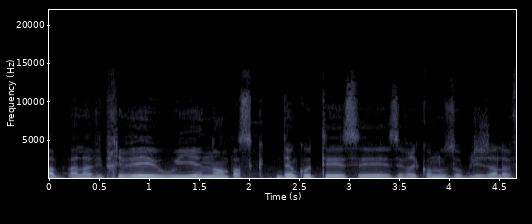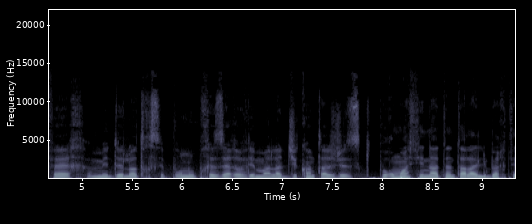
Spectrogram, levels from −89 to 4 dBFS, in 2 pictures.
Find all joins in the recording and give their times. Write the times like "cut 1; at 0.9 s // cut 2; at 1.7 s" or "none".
cut 1; at 6.6 s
